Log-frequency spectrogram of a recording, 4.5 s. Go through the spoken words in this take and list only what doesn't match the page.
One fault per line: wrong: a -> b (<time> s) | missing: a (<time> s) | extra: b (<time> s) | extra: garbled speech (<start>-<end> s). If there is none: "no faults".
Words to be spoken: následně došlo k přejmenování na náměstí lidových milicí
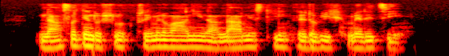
no faults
